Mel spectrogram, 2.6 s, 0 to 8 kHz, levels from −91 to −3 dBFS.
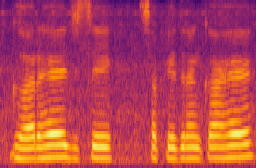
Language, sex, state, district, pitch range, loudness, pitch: Hindi, female, Chhattisgarh, Raipur, 190-205 Hz, -15 LUFS, 195 Hz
